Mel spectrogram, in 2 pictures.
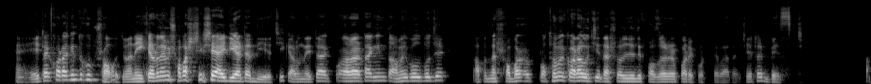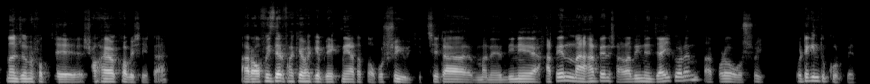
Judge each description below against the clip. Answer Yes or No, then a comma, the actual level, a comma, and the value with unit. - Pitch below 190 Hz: Yes, medium, 140 Hz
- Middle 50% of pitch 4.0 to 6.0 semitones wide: Yes, average, 4.6 semitones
